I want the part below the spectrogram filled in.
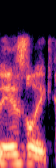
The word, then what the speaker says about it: Islay: Well, how do you pronounce it correctly? – Islay. – Where does that come from? Is that? – That's just how they pronounce it. – There you go. – Scottish word. So okay, that's what I was trying to see. It's Scottish.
